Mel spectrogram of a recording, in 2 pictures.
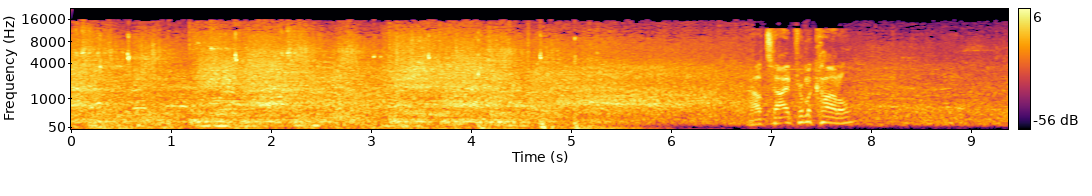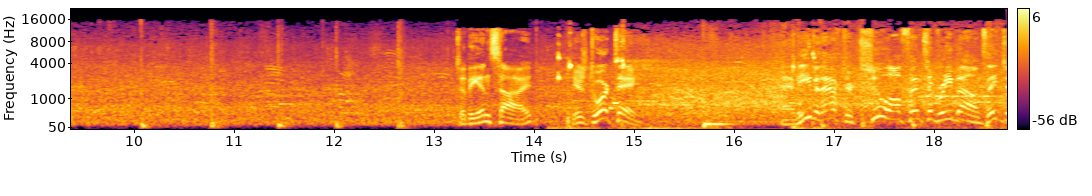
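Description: A crowd cheers and murmurs in a large arena.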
